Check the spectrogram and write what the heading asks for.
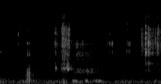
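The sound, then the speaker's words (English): Crisp crunching of ice from a Diet Dr. Pepper drink being chewed comes in several irregular bursts of brittle cracking over a second and a half, with no talking. “Why is it crunchy? It's crunchy just like real Dr. Pepper. It has ice. It has ice in it.”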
